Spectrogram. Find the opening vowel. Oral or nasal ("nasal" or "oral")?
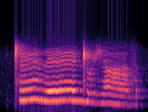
nasal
